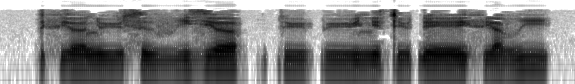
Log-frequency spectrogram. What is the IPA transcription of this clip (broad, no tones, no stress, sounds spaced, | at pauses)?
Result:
fʲ ɐː l yː s ɨ v i zʲ ɐ | k yː p yː lʲ ɛ t y ɗ eː fʲ a v i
